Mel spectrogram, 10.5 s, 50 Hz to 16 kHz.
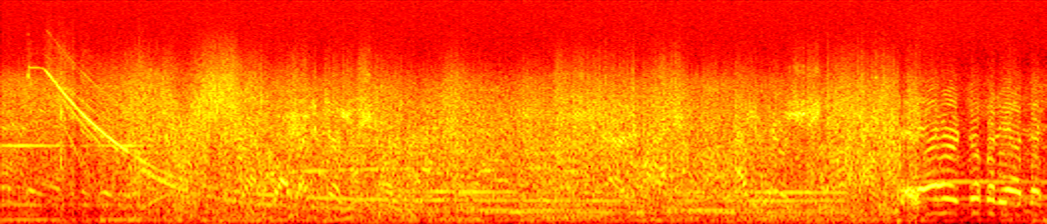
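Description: CB radio receiving distant stations on channel 28: a thick wash of static with faint, overlapping voices and heterodyne whistles, one whistle sliding down in pitch in the first two seconds. A clearer station's voice breaks through near the end.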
